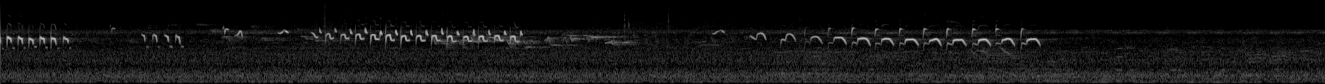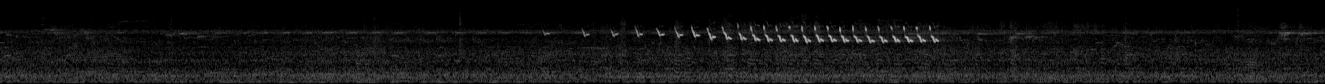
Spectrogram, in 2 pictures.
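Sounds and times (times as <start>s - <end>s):
woodlark song: 0.0s - 6.4s, 7.0s - 10.4s, 19.4s - 22.7s.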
